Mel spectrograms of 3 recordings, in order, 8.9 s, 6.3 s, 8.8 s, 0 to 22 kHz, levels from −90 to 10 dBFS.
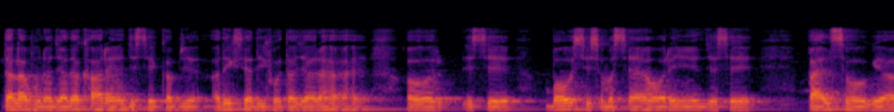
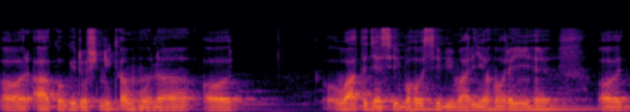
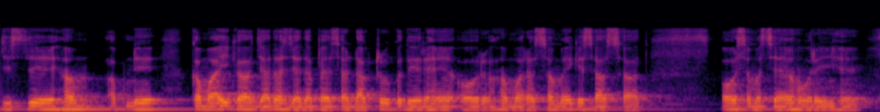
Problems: constant background noise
